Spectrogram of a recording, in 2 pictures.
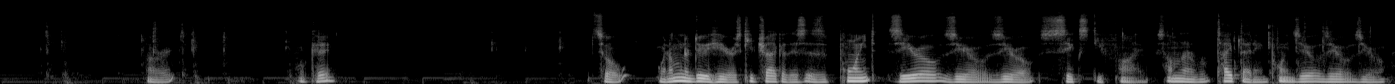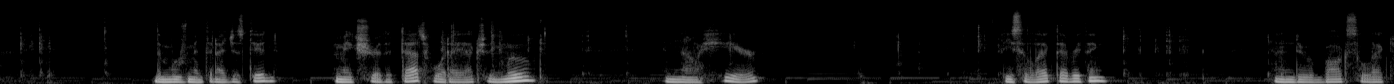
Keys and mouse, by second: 0.8 ctrl+middle click, 1.5 shift+middle click, 1.9 ctrl+middle click, 2.4 middle click, 2.9 ctrl+middle click, 3.2 middle click, 6.5 click, 11.1 click, 13.2 KP_0, 18.0 click, 18.1 ctrl+middle click, 18.4 shift+middle click, 18.9 ctrl+middle click, 19.4 middle click, 19.8 shift+middle click, 20.3 middle click, 20.8 ctrl+middle click, 21.2 middle click, 22.6 ctrl+middle click, 23.7 alt+a, 26.6 a, 26.6 b.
